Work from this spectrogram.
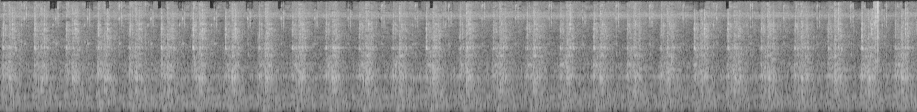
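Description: Embroidery machine stitching gold thread into red fabric on a quilt in the hoop, a steady fast needle rhythm running continuously and close up.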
